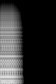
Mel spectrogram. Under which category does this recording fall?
Instrument samples > Synths / Electronic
